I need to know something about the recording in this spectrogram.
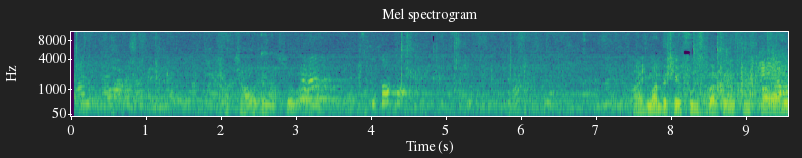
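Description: Young women call out to one another in a large echoing hall.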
